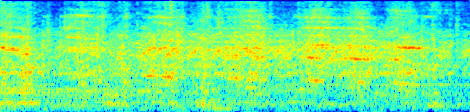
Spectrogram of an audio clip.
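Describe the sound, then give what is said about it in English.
A spinning prize wheel clatters with a fast, steady stream of ratcheting clicks, dense and mechanical, holding an even loudness throughout the short stretch without any voices. “Spin, spin, spin, spin, spin, spin, spin, spin, spin. spin.”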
